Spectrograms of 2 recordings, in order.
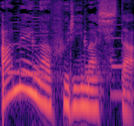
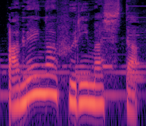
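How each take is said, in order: First: Ame carries the pitch pattern meaning rain. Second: Ame carries the pitch pattern meaning candy. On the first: Rain fell. "কথাটির অর্থ বৃষ্টি পড়েছে" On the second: Candy fell. "এই একই উচ্চারণের শব্দ যদি ভিন্ন সুরে বলা হয়"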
